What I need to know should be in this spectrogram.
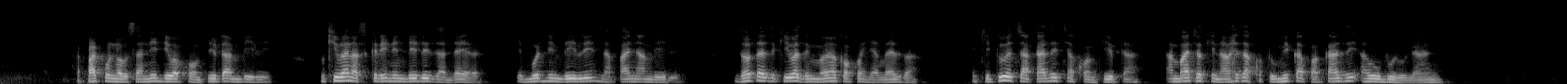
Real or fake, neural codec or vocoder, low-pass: fake; codec, 16 kHz in and 24 kHz out, 0.8 kbps, FocalCodec, streaming, 65536 codes; 7.2 kHz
